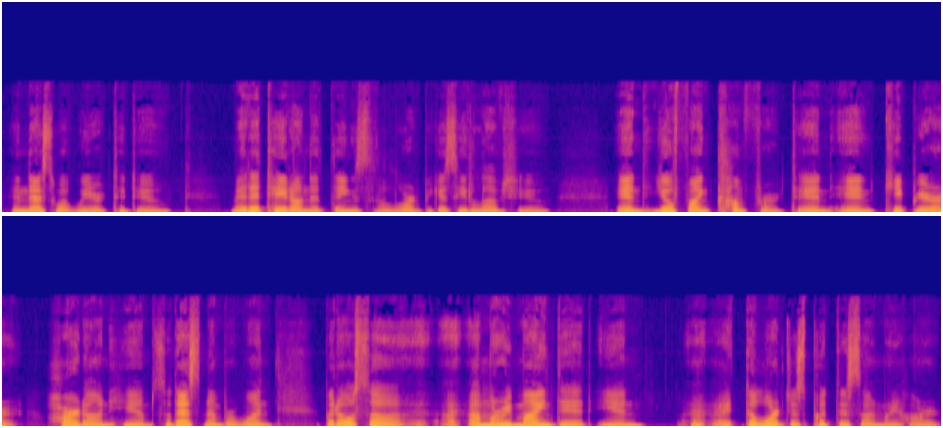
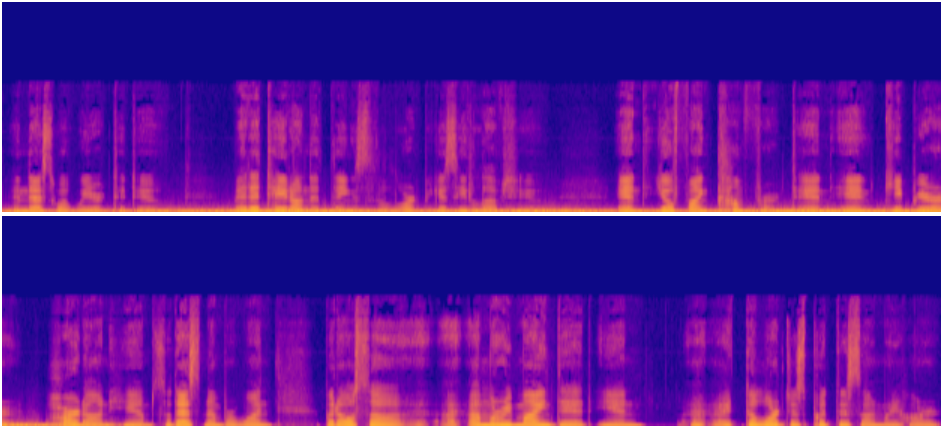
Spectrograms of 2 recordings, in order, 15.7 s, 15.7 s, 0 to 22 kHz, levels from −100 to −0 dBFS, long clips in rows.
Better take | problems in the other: first | wind noise on the microphone; occasional gusts; until 9 s; 10 dB below the speech

